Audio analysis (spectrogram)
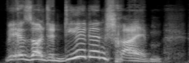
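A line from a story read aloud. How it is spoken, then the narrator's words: Mocking. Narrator (German): höhnte Onkel Vernon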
